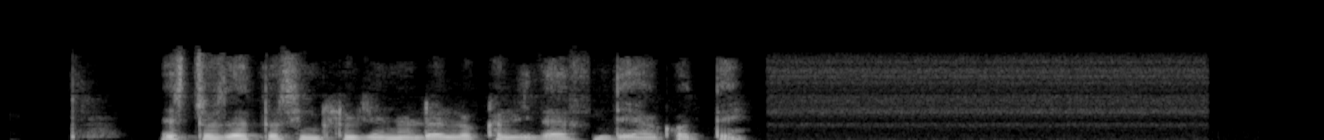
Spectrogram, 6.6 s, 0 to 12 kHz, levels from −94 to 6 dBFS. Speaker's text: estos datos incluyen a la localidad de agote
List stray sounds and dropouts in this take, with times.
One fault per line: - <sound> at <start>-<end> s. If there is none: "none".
none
